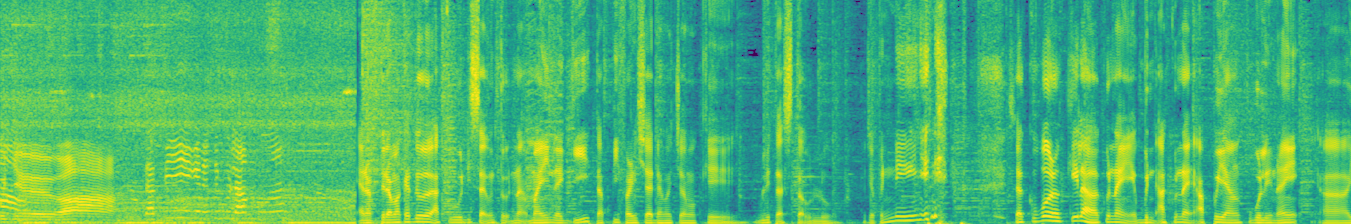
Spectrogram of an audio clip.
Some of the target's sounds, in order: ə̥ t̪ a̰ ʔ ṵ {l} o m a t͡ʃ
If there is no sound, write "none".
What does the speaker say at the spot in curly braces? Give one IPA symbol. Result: l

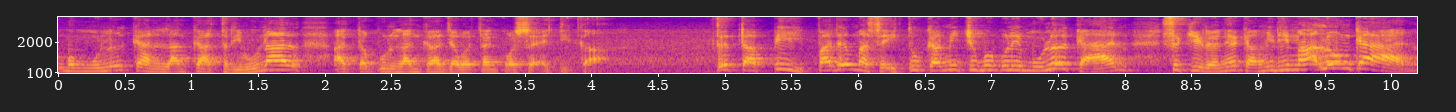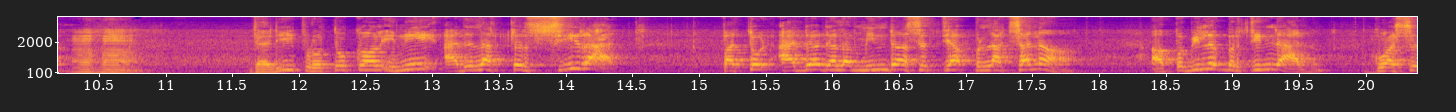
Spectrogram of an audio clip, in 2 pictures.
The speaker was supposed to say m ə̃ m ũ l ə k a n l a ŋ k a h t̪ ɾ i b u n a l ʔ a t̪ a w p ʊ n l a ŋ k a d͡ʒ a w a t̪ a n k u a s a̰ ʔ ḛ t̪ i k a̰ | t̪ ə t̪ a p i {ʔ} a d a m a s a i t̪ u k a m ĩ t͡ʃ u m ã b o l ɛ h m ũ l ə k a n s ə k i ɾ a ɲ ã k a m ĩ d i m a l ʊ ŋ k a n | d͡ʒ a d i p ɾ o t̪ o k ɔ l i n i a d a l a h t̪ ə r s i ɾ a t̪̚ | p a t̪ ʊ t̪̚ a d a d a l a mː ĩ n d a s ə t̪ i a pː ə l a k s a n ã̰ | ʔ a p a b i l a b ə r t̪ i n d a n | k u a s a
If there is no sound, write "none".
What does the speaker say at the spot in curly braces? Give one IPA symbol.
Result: p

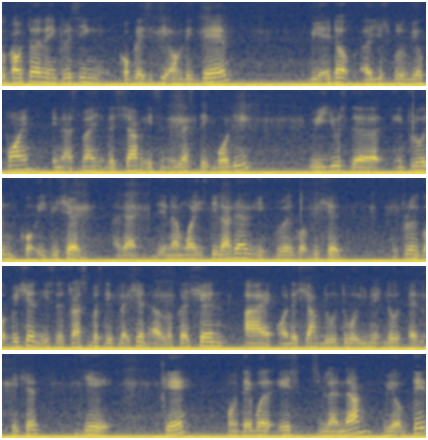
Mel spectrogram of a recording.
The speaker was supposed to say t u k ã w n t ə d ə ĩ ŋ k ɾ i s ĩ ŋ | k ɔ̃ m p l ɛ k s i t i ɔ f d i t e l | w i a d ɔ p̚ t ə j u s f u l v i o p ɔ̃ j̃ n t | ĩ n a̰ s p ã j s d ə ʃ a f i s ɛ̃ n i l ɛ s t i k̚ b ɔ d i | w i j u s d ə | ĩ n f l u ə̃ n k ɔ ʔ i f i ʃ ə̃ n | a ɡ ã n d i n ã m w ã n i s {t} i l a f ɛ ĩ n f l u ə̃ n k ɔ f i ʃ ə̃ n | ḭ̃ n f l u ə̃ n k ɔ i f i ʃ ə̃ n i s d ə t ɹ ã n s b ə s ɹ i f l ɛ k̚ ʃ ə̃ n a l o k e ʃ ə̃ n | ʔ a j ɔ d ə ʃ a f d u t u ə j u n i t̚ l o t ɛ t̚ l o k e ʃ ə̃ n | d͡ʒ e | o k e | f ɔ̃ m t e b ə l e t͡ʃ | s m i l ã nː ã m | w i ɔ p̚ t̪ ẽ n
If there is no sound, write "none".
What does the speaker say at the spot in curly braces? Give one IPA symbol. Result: t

